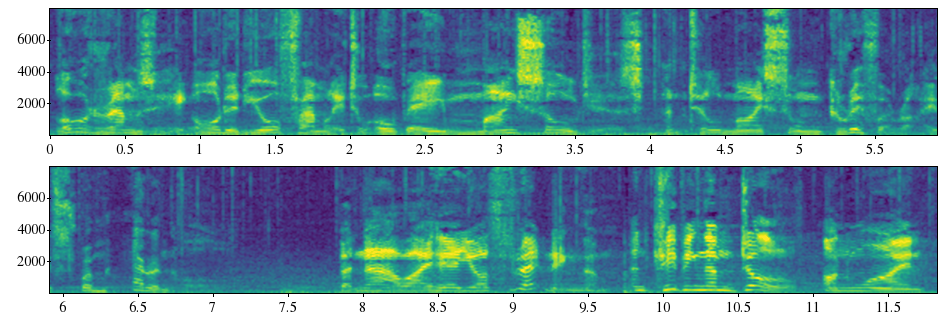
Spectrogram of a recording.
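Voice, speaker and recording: A smug bully lord in a fantasy game, slow taunting talk, voice swings all over. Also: male voice, a little high, animated. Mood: menacing, gloating. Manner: smug, mocking, slow and drawn-out. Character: arrogant scheming lord, a gloating middle-aged bully. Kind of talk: dramatic video game acting. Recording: music behind the voice.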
